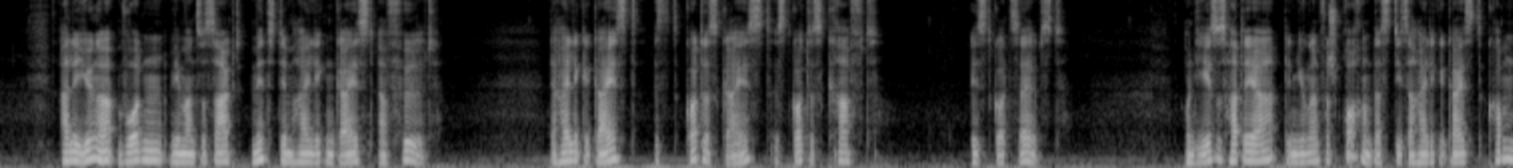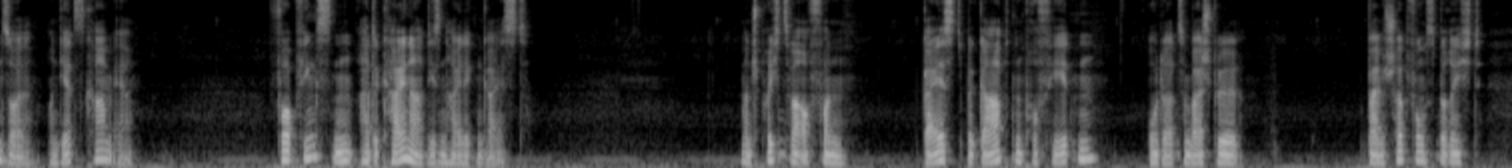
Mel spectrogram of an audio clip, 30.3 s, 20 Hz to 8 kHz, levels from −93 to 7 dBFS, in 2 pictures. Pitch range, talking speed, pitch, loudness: 70-110 Hz, 120 wpm, 95 Hz, -30 LUFS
